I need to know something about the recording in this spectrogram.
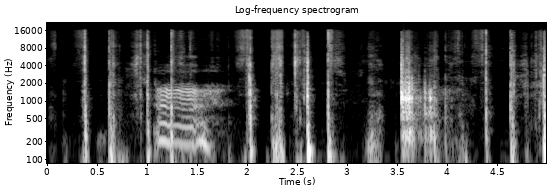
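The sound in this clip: Playing cards shuffled for a card reading, heard as a run of sharp, irregular slaps and riffles, with a short voiced sound in the middle.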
